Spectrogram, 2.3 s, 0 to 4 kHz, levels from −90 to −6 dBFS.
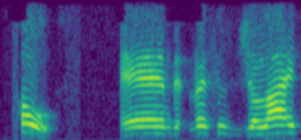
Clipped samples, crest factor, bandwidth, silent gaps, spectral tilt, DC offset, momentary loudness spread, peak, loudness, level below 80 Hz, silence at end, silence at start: under 0.1%; 16 dB; 4 kHz; none; -7.5 dB/octave; under 0.1%; 9 LU; -4 dBFS; -20 LUFS; -64 dBFS; 0.05 s; 0.15 s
